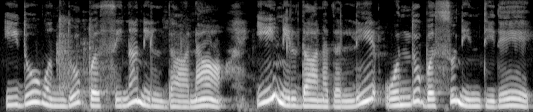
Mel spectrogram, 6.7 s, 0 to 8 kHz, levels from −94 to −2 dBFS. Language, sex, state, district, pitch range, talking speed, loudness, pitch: Kannada, female, Karnataka, Bangalore, 165-240 Hz, 80 wpm, -14 LUFS, 180 Hz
